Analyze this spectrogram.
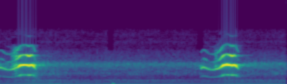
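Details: Tawny owls outside an owl box; one gives two sharp, nasal 'kewick' calls about two seconds apart over a low background hum, with a single dull thump between them.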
